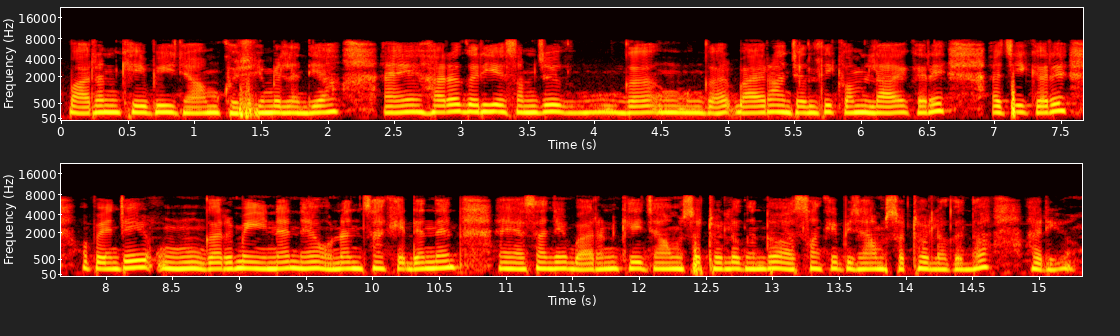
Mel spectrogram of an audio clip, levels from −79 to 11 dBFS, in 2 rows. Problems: none marked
